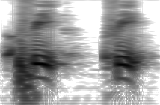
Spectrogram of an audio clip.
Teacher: fa itu bibirnya satu aja Pak ya. Bibir bawah ketemu dengan gigi atas. Fi. Bukan pi ya.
